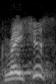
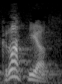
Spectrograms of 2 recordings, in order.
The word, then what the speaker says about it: gracias: okay muchas gracias amigo no no no not gracious that word is gracias you see in Spanish the see is pronounced th krithia you see th your mind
